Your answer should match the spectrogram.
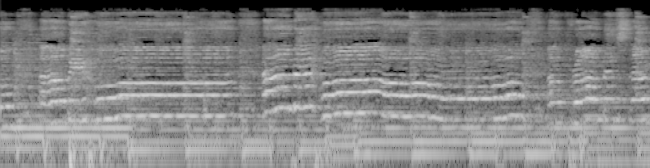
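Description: A woman singing solo into a microphone, drawing out long held notes that slide between pitches with no clear words, over a sustained chordal instrumental accompaniment.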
